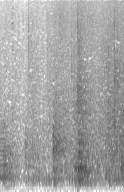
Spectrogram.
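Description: A held chord of the hymn accompaniment cuts off at the very start. Then a few soft knocks and shuffles sound in the reverberant sanctuary, about a second in and again near the end.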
